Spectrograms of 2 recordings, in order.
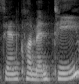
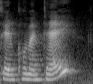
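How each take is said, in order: First: The name is said with the local pronunciation. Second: The name is said with an outsider's pronunciation. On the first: The speaker calls it right. "which apparently is how you pronounce it" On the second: The speaker calls it wrong. "I thought it was"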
